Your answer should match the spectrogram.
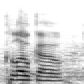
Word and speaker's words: Cloco: Again, Kat, how do you say your last name again? – Cloco. Like a running cloak.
